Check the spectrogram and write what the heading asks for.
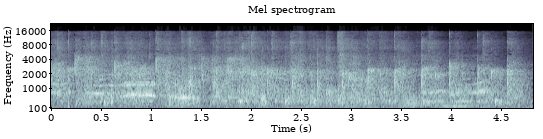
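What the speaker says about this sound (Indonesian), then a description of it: "Tepuk tangan dulu untuk" A classroom claps for a student group after their presentation, loud scattered hand claps running throughout with some voices in the room.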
